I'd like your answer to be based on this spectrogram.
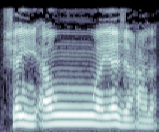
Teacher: تنوين متتابع وبعد حرف الواو إدغام التنوين في الواو مع الغنة. حكمه الإدغام مع الغنة.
